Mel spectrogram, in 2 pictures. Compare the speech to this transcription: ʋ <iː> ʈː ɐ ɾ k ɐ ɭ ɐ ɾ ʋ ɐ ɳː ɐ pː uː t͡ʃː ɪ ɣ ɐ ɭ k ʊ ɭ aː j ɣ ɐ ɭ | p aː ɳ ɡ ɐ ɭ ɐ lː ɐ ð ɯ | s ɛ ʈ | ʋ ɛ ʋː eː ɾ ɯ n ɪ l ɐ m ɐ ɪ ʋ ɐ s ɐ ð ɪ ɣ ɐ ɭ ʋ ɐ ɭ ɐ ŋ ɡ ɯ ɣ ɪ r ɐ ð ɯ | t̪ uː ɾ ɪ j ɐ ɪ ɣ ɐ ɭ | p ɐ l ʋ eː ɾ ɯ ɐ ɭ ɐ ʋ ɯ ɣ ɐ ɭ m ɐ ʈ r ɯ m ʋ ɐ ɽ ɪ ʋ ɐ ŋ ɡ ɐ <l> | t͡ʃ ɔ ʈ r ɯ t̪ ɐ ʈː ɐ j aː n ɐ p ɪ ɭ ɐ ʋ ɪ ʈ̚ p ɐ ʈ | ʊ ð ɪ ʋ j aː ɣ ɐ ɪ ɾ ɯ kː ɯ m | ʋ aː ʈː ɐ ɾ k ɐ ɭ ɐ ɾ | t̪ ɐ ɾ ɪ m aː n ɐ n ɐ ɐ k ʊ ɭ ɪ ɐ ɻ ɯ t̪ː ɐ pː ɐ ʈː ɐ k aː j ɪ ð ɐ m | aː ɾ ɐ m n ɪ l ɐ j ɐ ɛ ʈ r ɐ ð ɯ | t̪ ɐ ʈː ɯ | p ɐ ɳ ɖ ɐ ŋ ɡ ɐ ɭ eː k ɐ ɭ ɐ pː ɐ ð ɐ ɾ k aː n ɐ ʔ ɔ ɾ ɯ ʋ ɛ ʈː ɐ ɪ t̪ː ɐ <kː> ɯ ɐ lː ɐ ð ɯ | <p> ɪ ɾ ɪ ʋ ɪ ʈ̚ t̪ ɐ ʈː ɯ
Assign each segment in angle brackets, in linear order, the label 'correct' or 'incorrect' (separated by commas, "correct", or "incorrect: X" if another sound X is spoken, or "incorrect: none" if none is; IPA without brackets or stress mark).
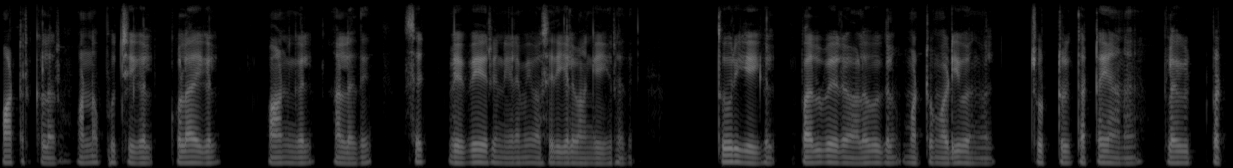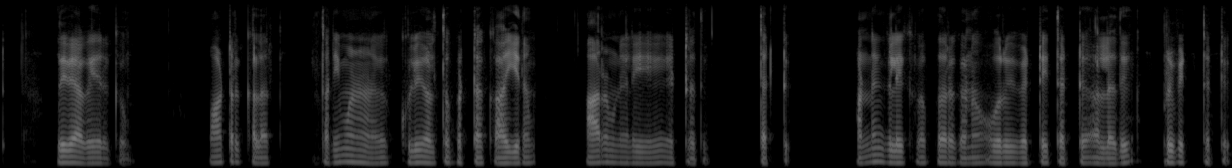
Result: incorrect: aː, incorrect: ɭ, incorrect: ʈː, correct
